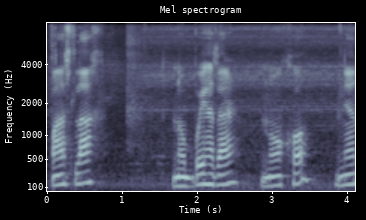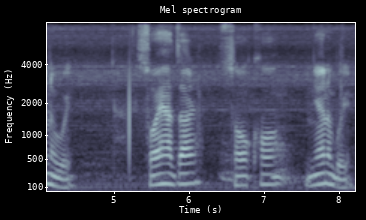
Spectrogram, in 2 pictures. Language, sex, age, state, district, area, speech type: Assamese, male, 18-30, Assam, Tinsukia, urban, spontaneous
